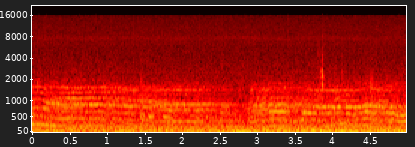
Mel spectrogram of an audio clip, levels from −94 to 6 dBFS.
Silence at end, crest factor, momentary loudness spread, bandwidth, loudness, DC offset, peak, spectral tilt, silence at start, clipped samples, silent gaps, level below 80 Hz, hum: 0 s; 14 dB; 3 LU; 16 kHz; -35 LUFS; under 0.1%; -18 dBFS; -7 dB/octave; 0 s; under 0.1%; none; -36 dBFS; none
